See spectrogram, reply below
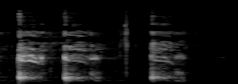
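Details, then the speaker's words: Three short, harsh cough bursts in a quiet room, acted in a comedy sketch about a coworker coughing; an ordinary imitated cough. "finally you're not because you doing too too too much coughing over there you need to back on away from me because you spreading germs"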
